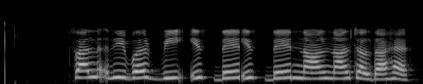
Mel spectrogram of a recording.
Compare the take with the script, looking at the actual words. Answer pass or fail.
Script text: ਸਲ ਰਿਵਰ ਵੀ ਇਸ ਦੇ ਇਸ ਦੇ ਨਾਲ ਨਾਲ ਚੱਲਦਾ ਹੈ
pass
